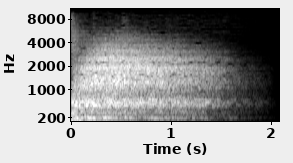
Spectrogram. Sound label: case announced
